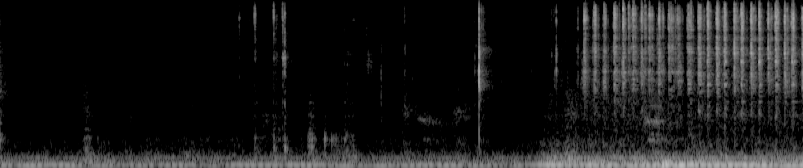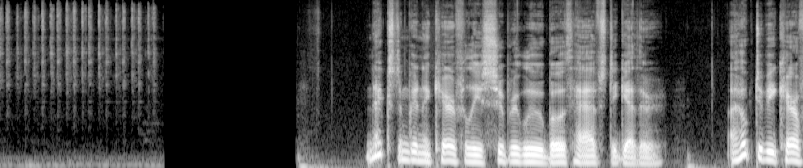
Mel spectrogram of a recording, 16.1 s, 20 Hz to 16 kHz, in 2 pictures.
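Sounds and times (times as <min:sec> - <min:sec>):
metal balls rattling in plastic lure: 0:05.6 - 0:09.7.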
